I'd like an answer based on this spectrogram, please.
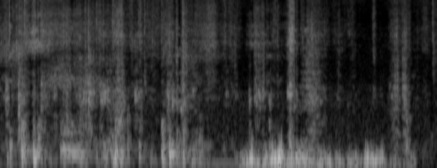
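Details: Border Collie puppies play fighting, pouncing, stalking and going for the face: low, rough growls in irregular bursts, loudest around the middle and fourth second, with scuffling, clicking and thumping noises between them.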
